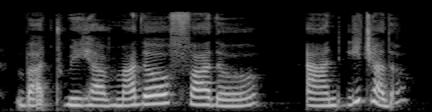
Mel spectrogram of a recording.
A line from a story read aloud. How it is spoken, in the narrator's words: spoke gently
